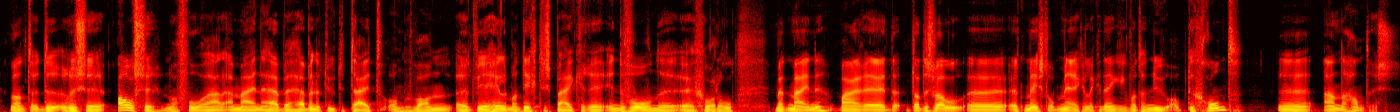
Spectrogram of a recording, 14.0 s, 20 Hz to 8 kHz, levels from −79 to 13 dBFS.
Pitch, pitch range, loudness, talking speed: 110 Hz, 105-120 Hz, -17 LUFS, 200 wpm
